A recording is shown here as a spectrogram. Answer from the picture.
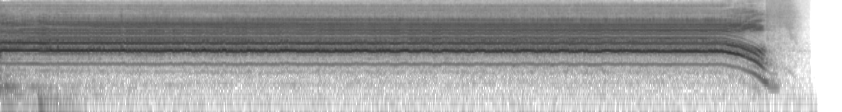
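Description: A single held note, most likely electric guitar, rings steadily for about seven seconds at the close of a thrash metal song. It then dives steeply down in pitch and cuts off into silence.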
